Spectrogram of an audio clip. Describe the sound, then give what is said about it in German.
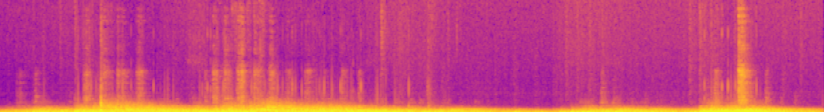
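A deep, rumbling roll on a large drum struck with a mallet, imitating thunder: played loud, it starts slowly, grows louder up to an explosion and then fades away again, with no voices. “Der wird erstmal wie in der realen Welt langsam anfangen und dann immer lauter, bis es zur Explosion kommt und dann wieder abklingen.”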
